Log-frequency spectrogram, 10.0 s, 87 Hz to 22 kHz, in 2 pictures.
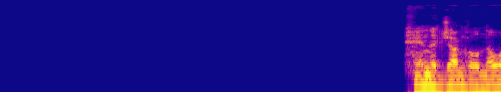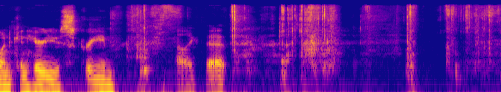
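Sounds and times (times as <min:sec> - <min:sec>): plastic cases rustling and scraping: 0:06.2 - 0:10.0.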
